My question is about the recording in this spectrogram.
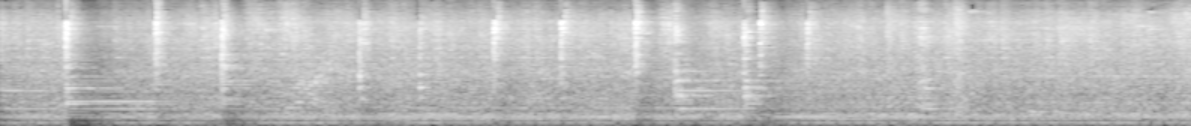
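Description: Long metal paddle stirring and scraping food in a stainless steel tilting skillet, with irregular sharp metallic knocks against the pan roughly once or twice a second, some ringing briefly. A steady low hum runs underneath.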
